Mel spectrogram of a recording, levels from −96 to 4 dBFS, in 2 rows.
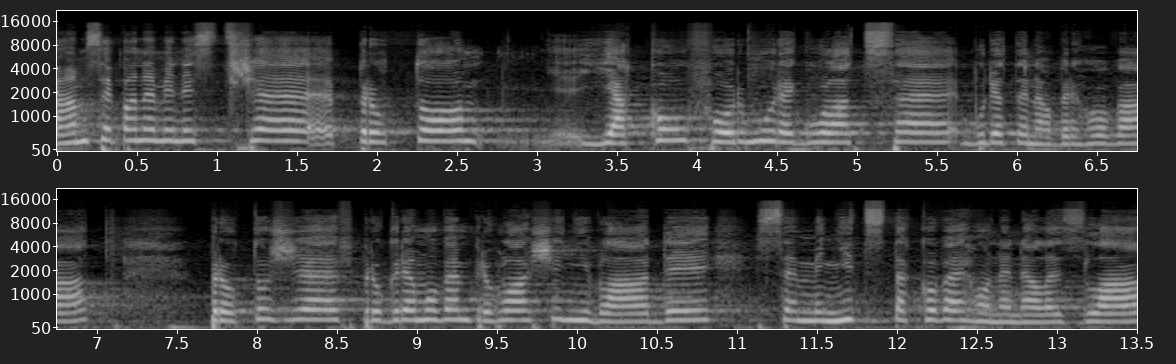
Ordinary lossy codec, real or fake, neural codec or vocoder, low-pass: Opus, 24 kbps; real; none; 14.4 kHz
